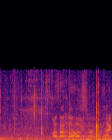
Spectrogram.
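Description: Indistinct voices of sideline rugby spectators talking and calling out, growing louder about a second in, with a few sharp clicks over the outdoor background noise.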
